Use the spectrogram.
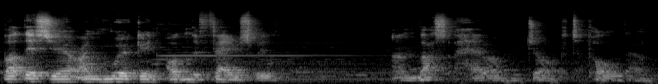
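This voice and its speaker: A man's voice: fairly low pitch, little pitch movement, measured pace. A young man with a South Welsh accent, a fairground worker giving a casual personal account. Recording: roomy, distant, music underneath.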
